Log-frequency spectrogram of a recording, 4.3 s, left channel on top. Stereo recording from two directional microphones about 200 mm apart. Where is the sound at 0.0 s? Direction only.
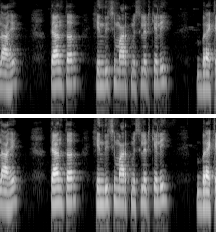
45° right (ahead or behind).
